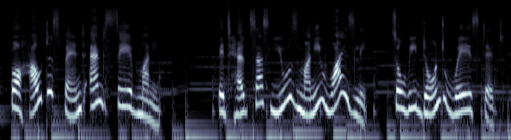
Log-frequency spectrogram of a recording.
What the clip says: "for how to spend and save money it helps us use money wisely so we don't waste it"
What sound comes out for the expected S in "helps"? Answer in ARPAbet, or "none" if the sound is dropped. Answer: S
